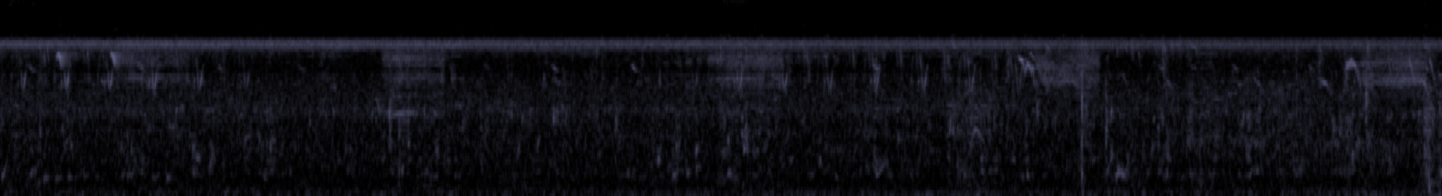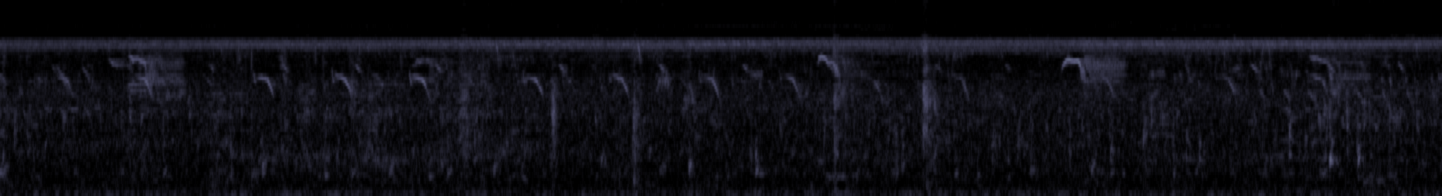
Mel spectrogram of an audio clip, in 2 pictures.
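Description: Very faint outdoor ambience with many short, falling bird chirps, more frequent in the second half, and a few soft clicks.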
